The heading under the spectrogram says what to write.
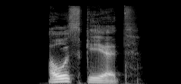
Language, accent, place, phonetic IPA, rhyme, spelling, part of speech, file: German, Germany, Berlin, [ˈaʊ̯sˌɡeːət], -aʊ̯sɡeːət, ausgehet, verb, De-ausgehet.ogg
- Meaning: second-person plural dependent subjunctive I of ausgehen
